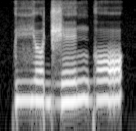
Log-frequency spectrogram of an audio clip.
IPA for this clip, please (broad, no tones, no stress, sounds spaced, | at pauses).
vʲ ɔ d͡ʒ e ŋ ɡ ɔ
